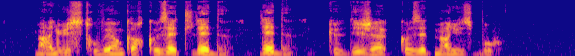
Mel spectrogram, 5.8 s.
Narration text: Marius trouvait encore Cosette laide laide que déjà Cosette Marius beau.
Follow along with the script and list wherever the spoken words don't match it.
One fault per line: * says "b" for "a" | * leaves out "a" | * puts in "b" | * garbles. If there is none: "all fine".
all fine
